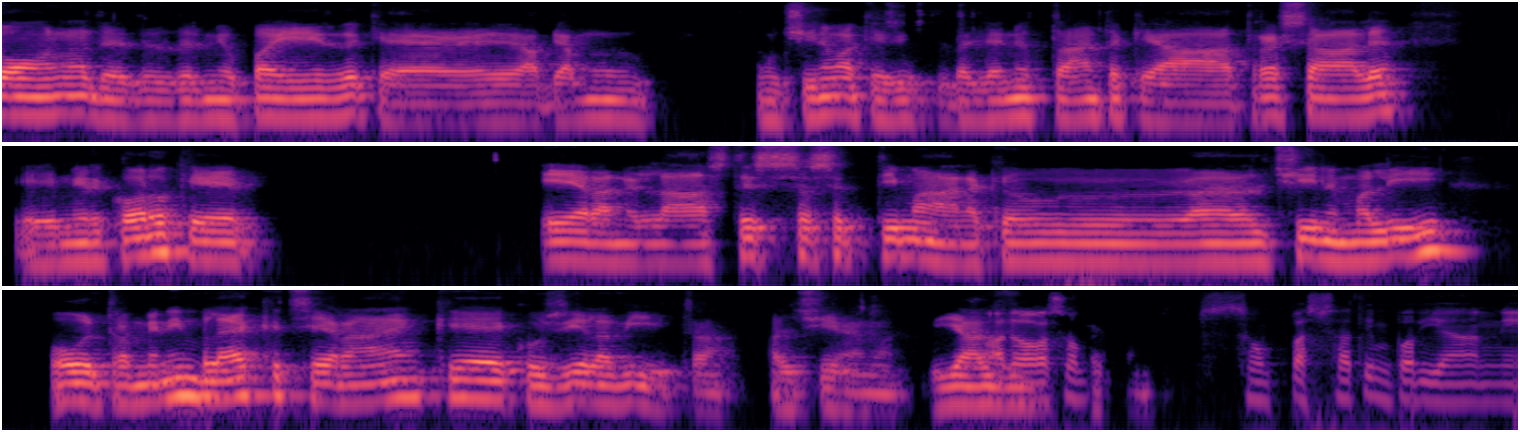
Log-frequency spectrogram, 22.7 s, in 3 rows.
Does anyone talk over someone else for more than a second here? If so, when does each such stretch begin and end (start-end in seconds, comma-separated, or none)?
none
